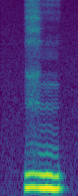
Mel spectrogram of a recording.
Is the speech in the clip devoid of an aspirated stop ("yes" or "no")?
yes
